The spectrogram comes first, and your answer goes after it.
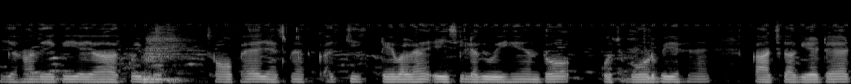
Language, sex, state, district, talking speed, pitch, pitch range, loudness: Hindi, male, Uttar Pradesh, Hamirpur, 160 wpm, 120 Hz, 115-125 Hz, -30 LUFS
